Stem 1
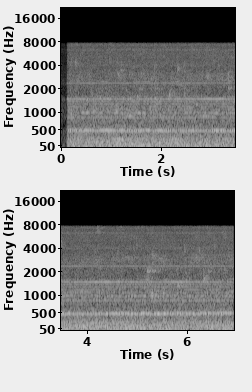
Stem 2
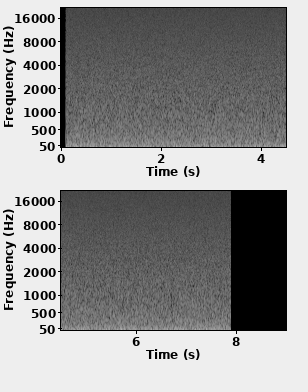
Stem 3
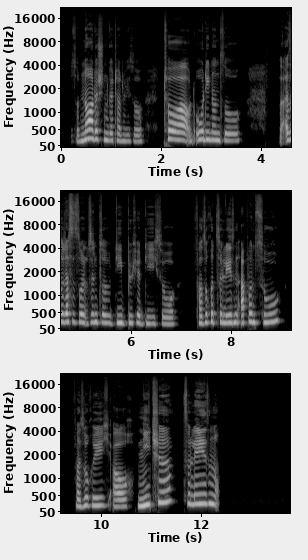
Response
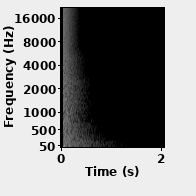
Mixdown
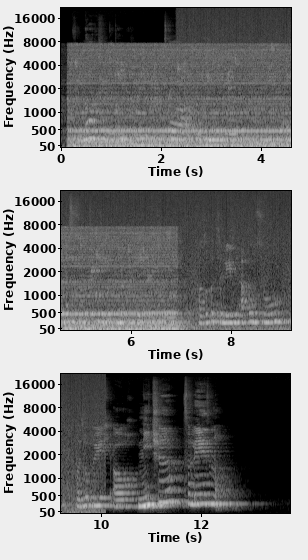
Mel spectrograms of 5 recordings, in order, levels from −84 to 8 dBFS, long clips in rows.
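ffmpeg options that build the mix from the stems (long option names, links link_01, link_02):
-filter_complex "[0:a]aecho=1:1:3.9:0.34,volume=-1.5dB,asplit=2[link_01][link_02];[link_02]volume=-16dB[link_03];[1:a]volume=30.5dB,asoftclip=hard,volume=-30.5dB,adelay=2200,volume=-2dB[link_04];[2:a]volume=-2dB,asplit=2[link_05][link_06];[link_06]volume=-9.5dB[link_07];[3:a]atrim=start_sample=2205[link_08];[link_03][link_07]amix=inputs=2:normalize=0[link_09];[link_09][link_08]afir=irnorm=-1:irlink=0[link_10];[link_01][link_04][link_05][link_10]amix=inputs=4:normalize=0,acrossover=split=360|3000[link_11][link_12][link_13];[link_12]acompressor=threshold=-38dB:ratio=2[link_14];[link_11][link_14][link_13]amix=inputs=3:normalize=0"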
